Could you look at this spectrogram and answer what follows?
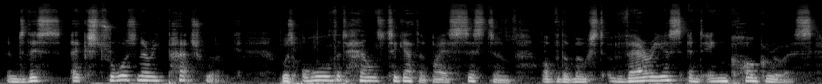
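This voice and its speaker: Male narrator, soft dark tone, slightly rough and husky, medium pitch, storybook reading. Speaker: audiobook reader. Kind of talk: scripted narration of an adventure novel.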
